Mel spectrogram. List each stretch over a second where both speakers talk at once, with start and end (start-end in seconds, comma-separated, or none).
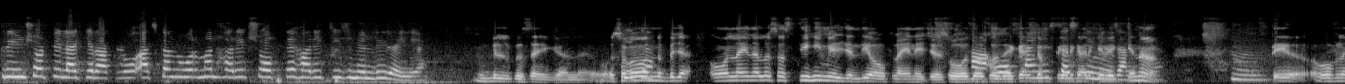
9.7-11.6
